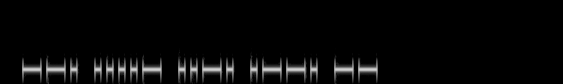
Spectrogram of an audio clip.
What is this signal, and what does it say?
Morse code, heard as a keyed tone, about 21 wpm, 700 Hz. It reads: G4FPM
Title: DXCC-100 Call Signs - 5 Characters - Repeated 2x - 20wpm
